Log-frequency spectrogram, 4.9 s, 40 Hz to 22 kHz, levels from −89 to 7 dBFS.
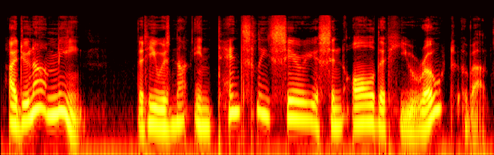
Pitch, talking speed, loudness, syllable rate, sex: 165 Hz, 220 wpm, -18 LUFS, 5.7 syllables/s, male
